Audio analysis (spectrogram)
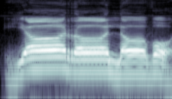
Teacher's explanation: इन व्यंजनों का उच्चारण करते समय जिह्वा मुख के किसी भी भाग से पूरी तरह स्पर्श नहीं करती। ये संख्या में 4 है, य, र, ल, व, ये 4 आपके अंतस्थ व्यंजन हैं।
